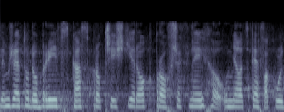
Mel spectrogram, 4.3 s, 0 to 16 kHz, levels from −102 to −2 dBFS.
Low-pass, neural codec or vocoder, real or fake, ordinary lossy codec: 7.2 kHz; codec, 16 kHz, 2 kbps, FunCodec, trained on Chinese and English, 25 frames a second; fake; MP3, 96 kbps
